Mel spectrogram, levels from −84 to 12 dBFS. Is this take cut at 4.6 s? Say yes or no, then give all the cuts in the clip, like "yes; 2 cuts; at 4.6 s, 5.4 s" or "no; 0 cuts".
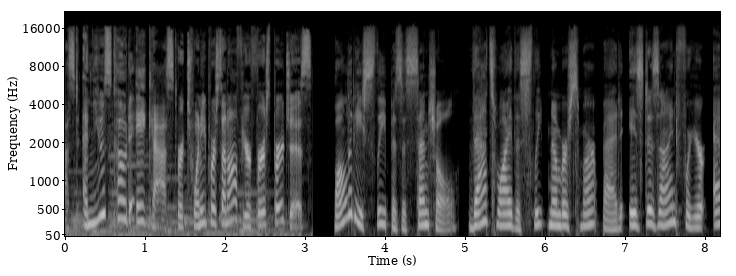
no; 1 cut; at 3.1 s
